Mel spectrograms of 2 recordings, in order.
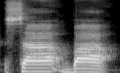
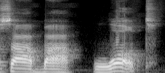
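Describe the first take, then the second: First: No consonant comes before the final o. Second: A w sound comes before the final o. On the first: The speaker calls it right. "Just like in the word sabaot" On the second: The speaker calls it wrong. "or sabawot"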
